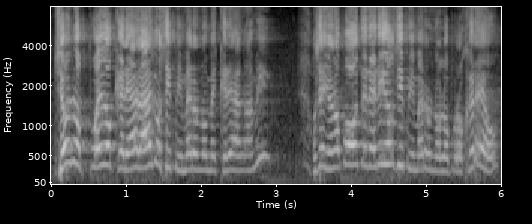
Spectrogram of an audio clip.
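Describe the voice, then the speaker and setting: A man preaching an emphatic sermon as an apostle, dropping to quiet lines and rising to shouts. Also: very high-pitched, moderate pace, long reverb tail.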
